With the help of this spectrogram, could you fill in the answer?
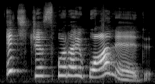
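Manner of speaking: high, loud delighted voice; beaming. Acted. Dorothy with her new elf hat, beaming. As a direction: glow with delight. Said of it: "she beamed".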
